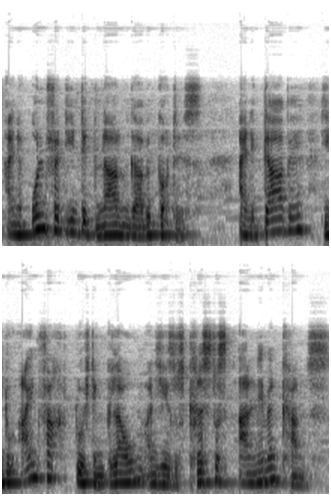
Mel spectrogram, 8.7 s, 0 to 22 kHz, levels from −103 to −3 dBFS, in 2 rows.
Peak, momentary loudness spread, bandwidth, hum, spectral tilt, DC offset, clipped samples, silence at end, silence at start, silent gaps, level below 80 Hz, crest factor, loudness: 0 dBFS; 7 LU; 7.2 kHz; none; -5 dB/octave; under 0.1%; under 0.1%; 0 s; 0.05 s; none; -50 dBFS; 14 dB; -14 LUFS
